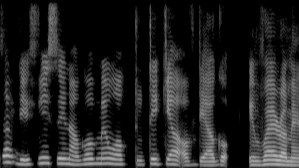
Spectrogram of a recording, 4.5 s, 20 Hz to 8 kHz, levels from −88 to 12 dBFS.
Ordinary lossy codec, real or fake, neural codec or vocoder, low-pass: none; fake; codec, 16 kHz, 4 kbps, X-Codec, HuBERT features, trained on balanced general audio; none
